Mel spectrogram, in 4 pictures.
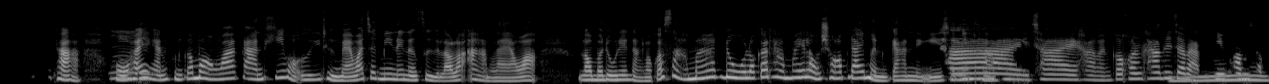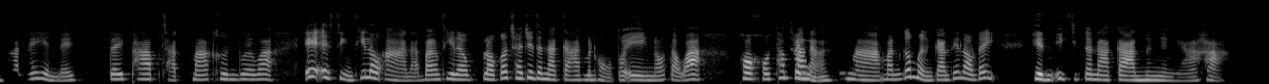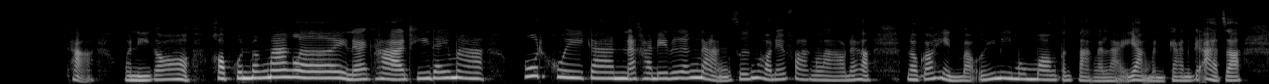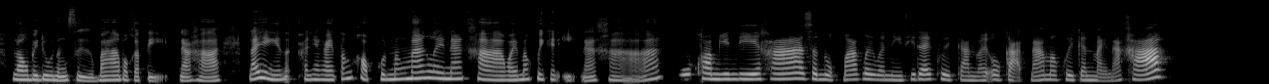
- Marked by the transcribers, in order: none
- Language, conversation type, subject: Thai, podcast, อะไรที่ทำให้หนังเรื่องหนึ่งโดนใจคุณได้ขนาดนั้น?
